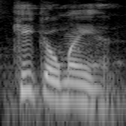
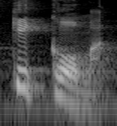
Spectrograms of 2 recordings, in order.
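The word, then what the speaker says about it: Kikkoman: pronounced the soy sauce Kiko man is that how you say it Shan Kiko man Kiko man so cute he make our soy sauce sound like super hero oh no the food tool plan who should we call man Uncle Roger have brother living in Japan I check with him it pronounced kikan we're start off with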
